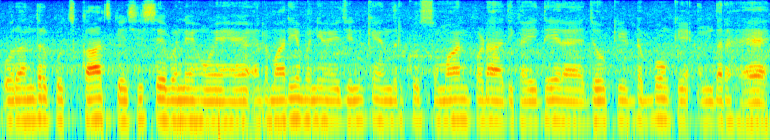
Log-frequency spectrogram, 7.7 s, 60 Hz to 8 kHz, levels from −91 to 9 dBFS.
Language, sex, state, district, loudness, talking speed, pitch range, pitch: Hindi, male, Rajasthan, Bikaner, -19 LUFS, 210 wpm, 120-125 Hz, 120 Hz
